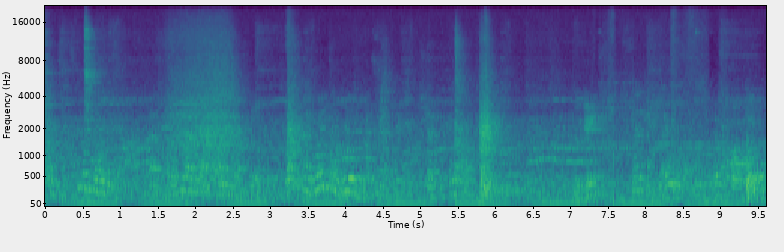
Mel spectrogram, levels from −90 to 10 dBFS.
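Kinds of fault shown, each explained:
Nothing stood out as a problem on listening to this recording of sounds.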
